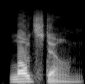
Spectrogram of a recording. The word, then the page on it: loadstone: American English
